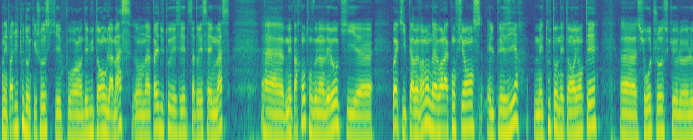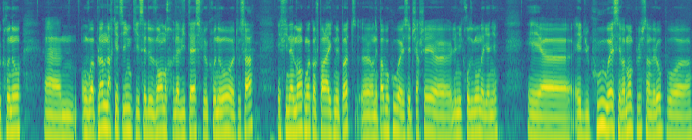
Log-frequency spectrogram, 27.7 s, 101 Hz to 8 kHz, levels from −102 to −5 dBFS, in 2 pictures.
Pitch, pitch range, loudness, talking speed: 125 Hz, 115-135 Hz, -14 LUFS, 240 wpm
